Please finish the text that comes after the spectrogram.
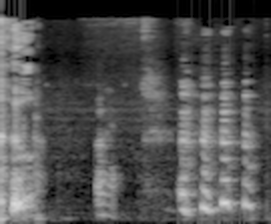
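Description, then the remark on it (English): A fit of coughing: a single cough, a short pause, another, then a quick run of four harsh coughs in succession, with nothing else in the background. “But let me just cough in your ear a little more.”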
